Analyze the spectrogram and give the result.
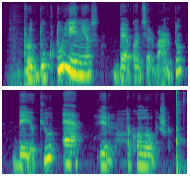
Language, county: Lithuanian, Vilnius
